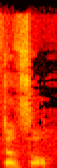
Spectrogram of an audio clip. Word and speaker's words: dunsel: The Enterprise is declared the victor, prompting Commodore Wesley to call Kirk Captain Dunsale, pronounced Dunsel.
